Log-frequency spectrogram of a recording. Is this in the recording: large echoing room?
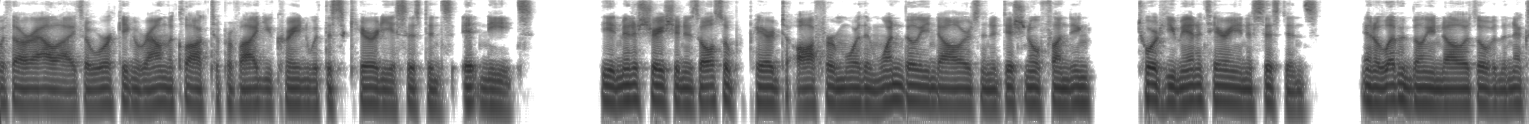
no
